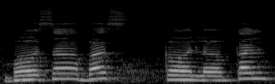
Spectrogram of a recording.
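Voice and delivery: ब स बस, each sound drawn out slowly then joined; slow blending. Shown as a demonstration. Teacher slowly sounding out ब स बस for pupils. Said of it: "कैसे उच्चारण करेंगे".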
